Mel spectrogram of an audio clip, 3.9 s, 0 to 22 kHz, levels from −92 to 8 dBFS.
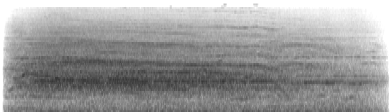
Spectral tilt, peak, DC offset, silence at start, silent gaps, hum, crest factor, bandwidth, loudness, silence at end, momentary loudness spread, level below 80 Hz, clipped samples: -2 dB/octave; -2 dBFS; under 0.1%; 0.05 s; none; none; 16 dB; 16 kHz; -16 LUFS; 0.15 s; 14 LU; -36 dBFS; under 0.1%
